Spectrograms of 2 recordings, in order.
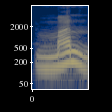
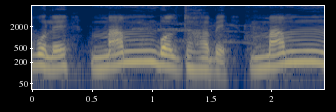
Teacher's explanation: তারপরে মিম জবর মান না বলে মাম বলতে হবে, মাম। কেননা নুন সাকিনের পরে বা আসছে এবং বা আসলে ম হিসাবে গুন্না করতে হবে। মানে এটি হচ্ছে বাংলাতে বুঝালাম, এবং যেটি আমরা বলি, অর্থাৎ নুন সাকিন এবং তানবিনের পরে বা আসলে ছোট্ট একটি মিম দ্বারা নুন সাকিন এবং তানবিনকে পরিবর্তন করে ছোট্ট মিম এনে গুন্না করে পড়তে হবে।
